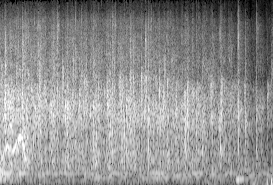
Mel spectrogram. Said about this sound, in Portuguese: Dê uma salva de palmas para Jesus, porque ele fez isso por você.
